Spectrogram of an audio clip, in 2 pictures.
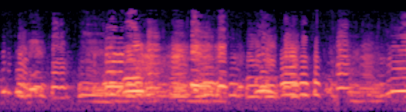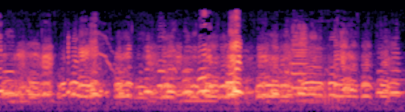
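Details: Honking whooper swans in a feeding and territorial exchange, many birds calling at once in uneven surges, a loud peak near six and a half seconds, with wigeon and mute swans also heard.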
